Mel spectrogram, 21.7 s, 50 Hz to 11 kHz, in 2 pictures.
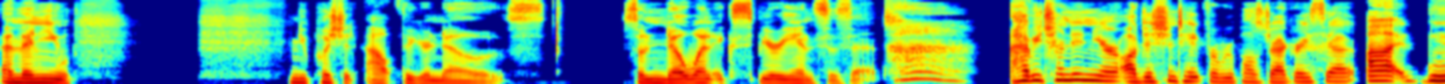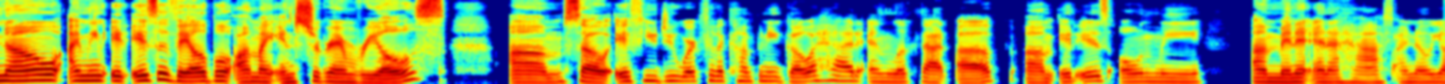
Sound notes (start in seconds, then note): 7.4 she gasps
